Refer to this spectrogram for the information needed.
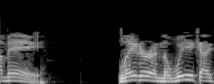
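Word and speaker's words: Dame (だめ): Dame! I yell in Japanese, which means bad. Did I pronounce that right? – Dame.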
